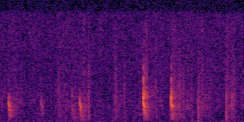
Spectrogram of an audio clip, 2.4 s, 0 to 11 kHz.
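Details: BMW E46 front lower control arm being pried against the subframe: short creaky squeaks from play in a worn bushing, believed source of squeak when turning right; fixed by replacing the control arms with OEM parts.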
